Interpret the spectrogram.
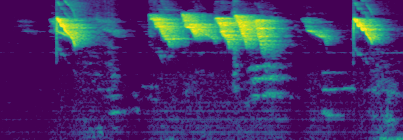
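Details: Captive Oriental white-eye, kept for three months and beginning to learn the tail-opening style, used as a lure to set other white-eyes singing: high, bright, rapid twittering phrases, a short burst, then a long run of linked notes and two brief bursts.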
